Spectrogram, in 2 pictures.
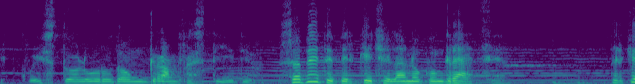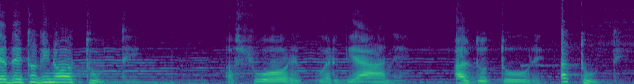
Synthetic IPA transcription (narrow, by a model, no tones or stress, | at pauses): ekːwest̪oaloːɾod̪auŋɡɾaɱfast̪iːd̪jo | sapeːt̪eperket͡ʃːelanːokoŋɡɾat̪sːja | perk̟ead̪ːet̪ːod̪inɔvat̪ːut̪ːi | asːwɔːɾeɡward̪jaːne | ald̪ot̪ːoːɾeat̪ːut̪ːi̥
